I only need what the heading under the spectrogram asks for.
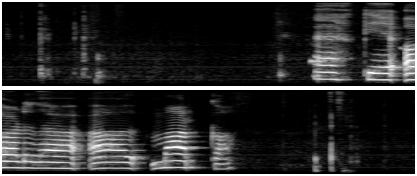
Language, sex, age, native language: Icelandic, male, 6, Icelandic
